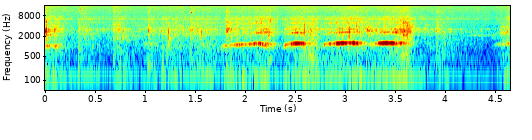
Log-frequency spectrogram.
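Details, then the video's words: Crying from Poo, a baby monkey drinking milk: four clear, high, arched whistled notes in a steady run about every half second, then a single rising note at the end. "baby monkey Poo, Poo crying drinking milk."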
